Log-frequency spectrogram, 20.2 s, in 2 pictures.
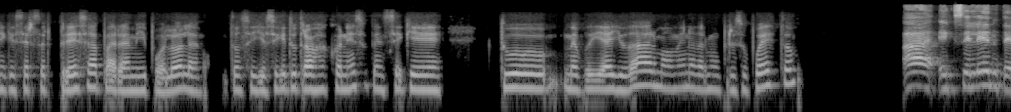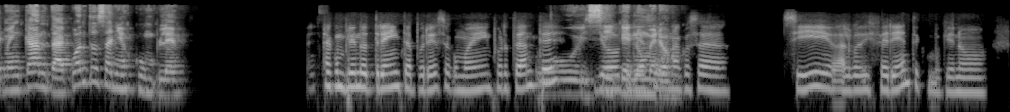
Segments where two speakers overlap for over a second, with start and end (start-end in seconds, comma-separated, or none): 15.5-17.1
